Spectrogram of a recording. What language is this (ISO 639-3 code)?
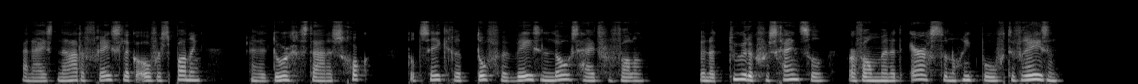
nld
